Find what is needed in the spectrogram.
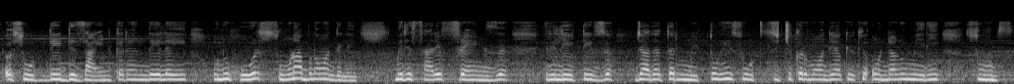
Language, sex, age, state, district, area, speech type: Punjabi, female, 18-30, Punjab, Tarn Taran, rural, spontaneous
